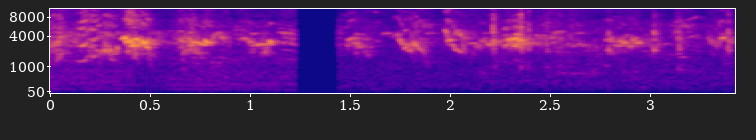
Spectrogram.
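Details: Young budgerigars in their new aviary: dense high squawking chatter with rapid irregular chirps, broken by a brief silent gap.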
